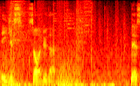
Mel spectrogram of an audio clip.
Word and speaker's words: Aegis: So as it turns out despite the fact I may think that Aegis sounds cooler correct way is to pronounce Aegis.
